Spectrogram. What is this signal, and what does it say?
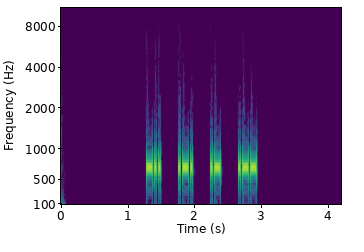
Morse code, heard as a keyed tone, about 40 wpm, spaced as for 23 wpm, 700 Hz. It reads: DRAW
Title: 3x Character Spacing - Top 300 Words - 40wpm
